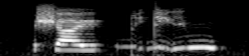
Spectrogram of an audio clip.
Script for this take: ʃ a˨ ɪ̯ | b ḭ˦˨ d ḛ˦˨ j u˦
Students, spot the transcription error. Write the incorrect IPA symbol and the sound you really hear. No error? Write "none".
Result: ḛ˦˨ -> ḭ˦˨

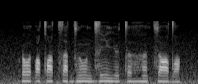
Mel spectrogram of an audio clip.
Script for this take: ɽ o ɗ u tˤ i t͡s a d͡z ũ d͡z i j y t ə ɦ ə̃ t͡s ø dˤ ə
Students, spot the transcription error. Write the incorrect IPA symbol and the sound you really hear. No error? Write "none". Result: none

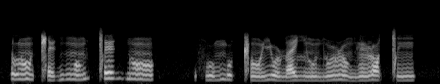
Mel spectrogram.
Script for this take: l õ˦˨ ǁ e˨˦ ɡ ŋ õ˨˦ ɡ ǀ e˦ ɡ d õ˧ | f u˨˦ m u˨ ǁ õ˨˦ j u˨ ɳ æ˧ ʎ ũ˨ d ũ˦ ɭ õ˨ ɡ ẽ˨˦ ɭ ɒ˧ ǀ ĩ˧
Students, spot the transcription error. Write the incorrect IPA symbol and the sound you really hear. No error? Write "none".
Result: none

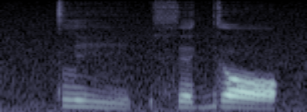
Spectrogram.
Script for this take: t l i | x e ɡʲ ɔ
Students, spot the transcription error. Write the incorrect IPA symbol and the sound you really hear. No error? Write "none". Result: none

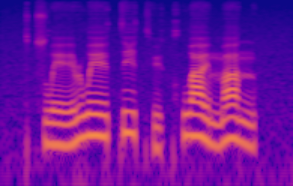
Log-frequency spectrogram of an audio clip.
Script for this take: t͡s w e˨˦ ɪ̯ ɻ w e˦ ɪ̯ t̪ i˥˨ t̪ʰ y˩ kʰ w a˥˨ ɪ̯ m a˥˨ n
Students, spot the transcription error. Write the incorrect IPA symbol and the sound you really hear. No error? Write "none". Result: none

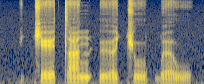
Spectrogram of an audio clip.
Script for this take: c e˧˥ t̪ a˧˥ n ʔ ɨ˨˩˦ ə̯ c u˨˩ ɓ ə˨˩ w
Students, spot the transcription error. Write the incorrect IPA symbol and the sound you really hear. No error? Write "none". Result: none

